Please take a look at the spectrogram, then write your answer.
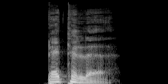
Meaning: inflection of betteln: 1. first-person singular present 2. singular imperative 3. first/third-person singular subjunctive I
- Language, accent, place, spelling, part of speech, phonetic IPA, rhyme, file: German, Germany, Berlin, bettele, verb, [ˈbɛtələ], -ɛtələ, De-bettele.ogg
